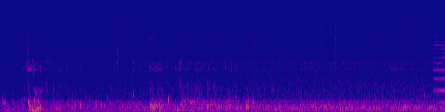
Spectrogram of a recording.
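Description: Muffled underwater ambience in shallow water: a low, steady rush of water noise with a few faint clicks and knocks, the clearest about half a second in.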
